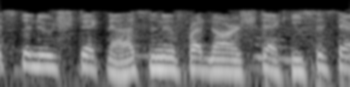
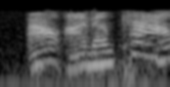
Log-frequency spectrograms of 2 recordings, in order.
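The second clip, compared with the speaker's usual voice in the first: taunting, mocking delivery, pitched up high; 7 semitones higher than usual. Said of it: "what is that new impression?".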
